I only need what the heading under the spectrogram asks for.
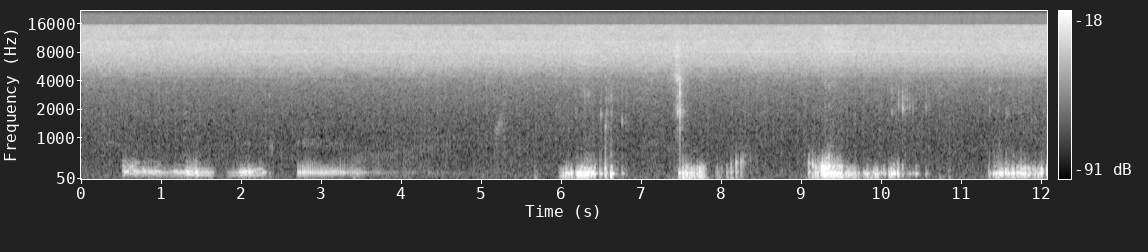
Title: Stomach rumbling (headphones advisable )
